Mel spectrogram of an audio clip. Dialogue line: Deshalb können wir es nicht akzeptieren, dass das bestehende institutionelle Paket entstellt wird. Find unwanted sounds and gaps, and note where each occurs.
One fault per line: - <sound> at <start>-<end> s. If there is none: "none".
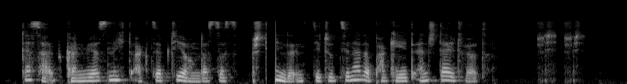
- dropout at 2.7-2.8 s
- laugh at 5.4-5.9 s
